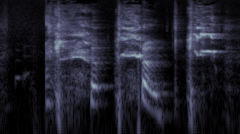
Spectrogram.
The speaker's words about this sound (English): That's it. Just give yourself a cough.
